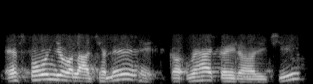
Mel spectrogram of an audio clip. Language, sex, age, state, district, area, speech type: Maithili, male, 18-30, Bihar, Darbhanga, rural, conversation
